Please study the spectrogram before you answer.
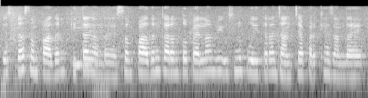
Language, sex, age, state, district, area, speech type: Punjabi, female, 18-30, Punjab, Barnala, rural, spontaneous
